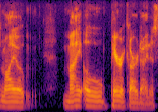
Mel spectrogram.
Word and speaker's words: myopericarditis: He also criticized the study authors for characterizing some of the heart conditions that children experienced, such as myopericarditis, that's the way it's pronounced, as mild.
